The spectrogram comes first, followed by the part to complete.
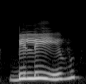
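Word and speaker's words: believe: ये जो लास्ट में VE है ना, इसको व करके पढ़ा जाता है। इस तरीके से आखिर में जो ई आता है स्पेलिंग के, वो हमेशा साइलेंट रहता है, बस 2-3 स्पेलिंग को छोड़कर।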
